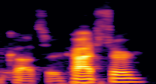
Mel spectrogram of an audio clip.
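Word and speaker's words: Kotsur: Troy Kotzer.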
